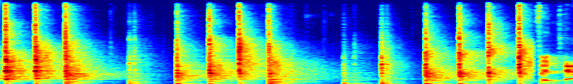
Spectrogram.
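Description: Hammer strikes on roof shingles during a roofing installation, landing as a close, sharp series of about a dozen irregularly spaced blows, each ringing briefly before the next.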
